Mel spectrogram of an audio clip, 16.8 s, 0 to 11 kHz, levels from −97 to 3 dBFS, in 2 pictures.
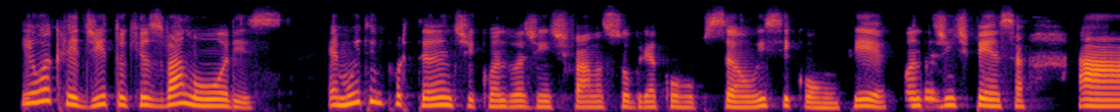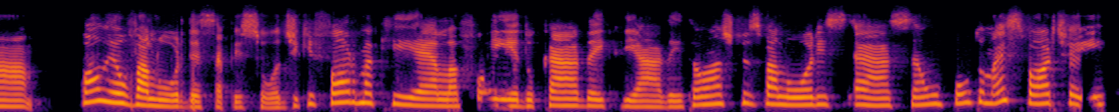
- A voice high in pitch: Yes, high, 200 Hz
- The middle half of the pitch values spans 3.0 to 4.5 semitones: No, average, 5.2 semitones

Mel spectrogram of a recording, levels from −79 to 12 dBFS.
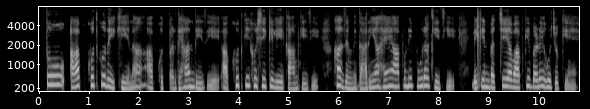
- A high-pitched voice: Yes, high, 235 Hz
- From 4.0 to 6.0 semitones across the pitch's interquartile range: Yes, average, 5.3 semitones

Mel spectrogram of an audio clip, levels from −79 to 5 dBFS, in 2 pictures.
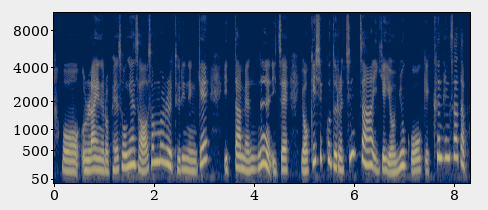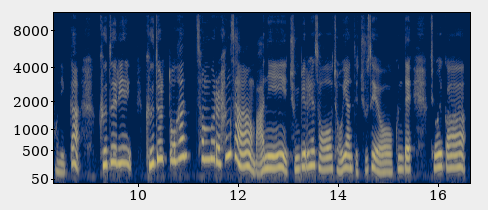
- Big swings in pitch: Yes, wide, 8.0 semitones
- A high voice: Yes, high, 205 Hz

